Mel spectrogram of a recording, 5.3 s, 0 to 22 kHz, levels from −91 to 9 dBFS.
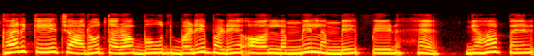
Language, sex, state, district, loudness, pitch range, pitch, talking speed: Hindi, female, Goa, North and South Goa, -14 LUFS, 235-265 Hz, 245 Hz, 145 wpm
